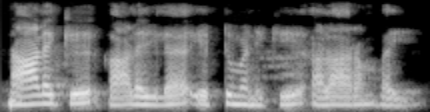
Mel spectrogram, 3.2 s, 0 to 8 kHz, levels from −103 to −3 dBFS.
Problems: background conversations at intervals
